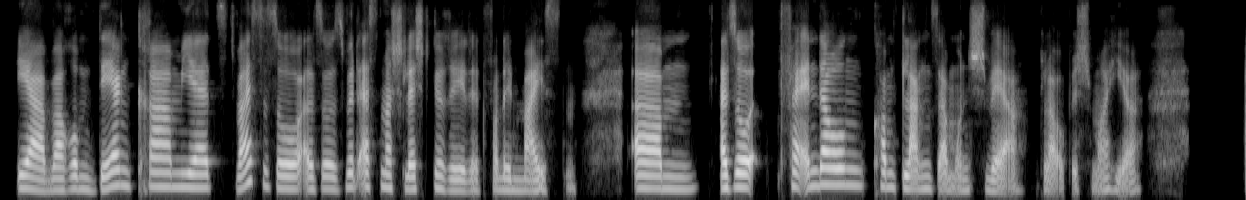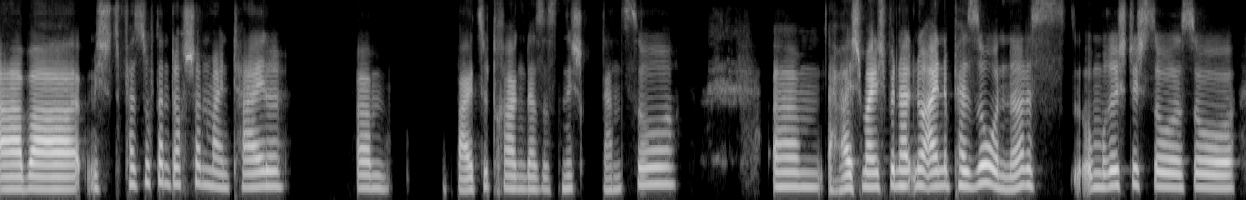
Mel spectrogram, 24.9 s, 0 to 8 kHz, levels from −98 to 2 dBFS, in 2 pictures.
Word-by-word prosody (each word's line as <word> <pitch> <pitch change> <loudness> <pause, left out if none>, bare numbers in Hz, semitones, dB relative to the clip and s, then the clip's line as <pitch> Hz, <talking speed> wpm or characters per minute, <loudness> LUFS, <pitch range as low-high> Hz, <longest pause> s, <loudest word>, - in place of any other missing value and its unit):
ja, 175 -5 +3
warum 170 -1 -1
deren 220 +4 +1
Kram 215 -2 0
jetzt 200 -2 -1
weißt 275 +8 0
du - - -8
so 185 -2 +2
also, 180 +1 -2
es 175 -1 -3
wird 210 0 -3
erstmal 210 -1 -1
schlecht 180 -1 -2
geredet 160 -5 -3
von - - -8
den 160 -1 -3
meisten. - - -4 0.6
Ähm, 185 -1 +3 0.2
also, 200 +2 +6 0.3
Veränderung 235 +2 +3
kommt 210 -3 -4
langsam 185 -1 -1
und 170 -1 -9
schwer, 160 -2 -3
glaube - - -6
ich - - -17
mal - - -8
hier. - - -7 1.0
Aber, 180 0 +7
ich 195 -2 -10
versuche 260 +1 -6
dann 275 -3 -3
doch 250 -1 -3
schon 265 -3 -3
meinen 210 -4 -4
Teil, 215 +2 0 0.7
ähm, 195 -1 -3 0.7
beizutragen, 185 +2 -3
dass 180 -1 -5
es 175 +3 -14
nicht 190 0 -8 0.2
ganz 175 +3 -12
so 250 0 -1 1.0
ähm, 210 -1 -1
aber 170 +4 -1
ich 195 +2 -3
meine, 210 0 +5
ich 210 - -5
bin 230 -1 +2
halt 230 - +3
nur 230 - +3
eine 225 +3 +4
Person, 230 -1 +3
ne? 190 +5 0
Das 235 -3 -8
um 210 0 -3
richtig 230 +2 -1
so 210 -2 +1
so, 200 -1 +1
200 Hz, 140 wpm, -23 LUFS, 180-220 Hz, 1.0 s, Aber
